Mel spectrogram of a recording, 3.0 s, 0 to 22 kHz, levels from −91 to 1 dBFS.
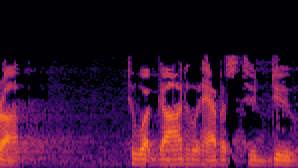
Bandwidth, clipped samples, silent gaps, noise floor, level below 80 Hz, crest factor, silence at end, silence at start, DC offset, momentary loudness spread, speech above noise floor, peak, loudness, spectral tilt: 6 kHz; under 0.1%; none; -58 dBFS; -62 dBFS; 20 dB; 0 s; 0 s; under 0.1%; 21 LU; 29 dB; -10 dBFS; -30 LUFS; -3 dB/octave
